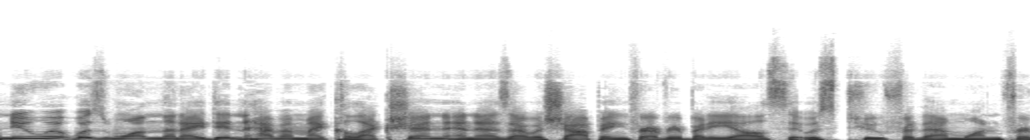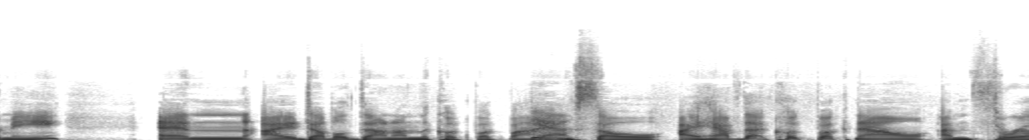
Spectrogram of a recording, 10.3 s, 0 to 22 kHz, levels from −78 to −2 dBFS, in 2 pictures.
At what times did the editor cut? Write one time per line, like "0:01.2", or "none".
none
